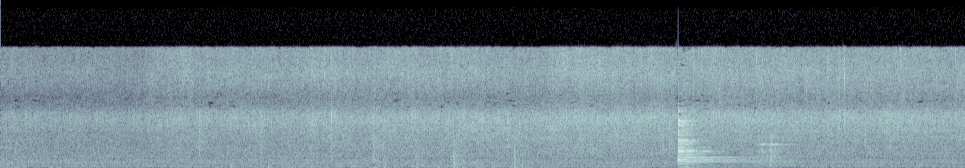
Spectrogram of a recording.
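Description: Onion, carrot and tomato frying in oil in a kazan: a steady sizzle with a few soft knocks as a spatula stirs the vegetables. About five seconds in, a single metallic clink rings briefly.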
